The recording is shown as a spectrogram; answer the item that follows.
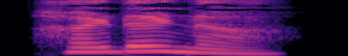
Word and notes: ಹಡಣ: haḍaṇa

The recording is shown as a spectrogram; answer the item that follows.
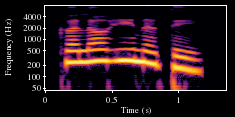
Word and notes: ಕಲಾಹೀನತೆ: kalāhīnate

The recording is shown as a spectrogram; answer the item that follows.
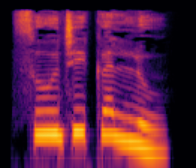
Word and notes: ಸೂಜಿಕಲ್ಲು: sūji kallu

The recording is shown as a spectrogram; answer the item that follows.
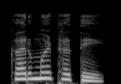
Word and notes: ಕರ್ಮಠತೆ: kannada

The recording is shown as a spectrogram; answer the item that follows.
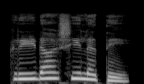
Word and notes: ಕ್ರೀಡಾಶೀಲತೆ: kannada

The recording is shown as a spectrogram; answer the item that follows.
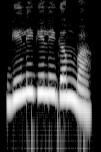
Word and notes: ಗಿಲಿಗಿಲಿಗಂಬ: gili giligamba

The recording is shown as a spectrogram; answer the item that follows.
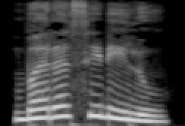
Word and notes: ಬರಸಿಡಿಲು: bara siḍilu

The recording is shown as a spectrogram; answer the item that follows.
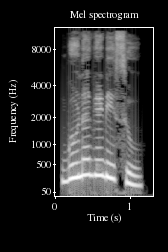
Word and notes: ಗುಣಗೆಡಿಸು: guṇageḍisu

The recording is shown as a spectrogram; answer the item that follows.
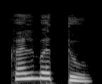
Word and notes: ಖಲಬತ್ತು: Kannada; khalabattu

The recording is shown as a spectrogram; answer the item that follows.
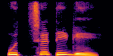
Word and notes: ಉಚ್ಚಟಿಗೆ: kannada

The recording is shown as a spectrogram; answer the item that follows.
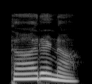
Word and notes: ತೀರ್ಣ: kannada

